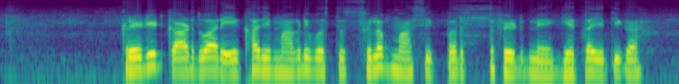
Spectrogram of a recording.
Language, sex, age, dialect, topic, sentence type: Marathi, male, <18, Standard Marathi, banking, question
